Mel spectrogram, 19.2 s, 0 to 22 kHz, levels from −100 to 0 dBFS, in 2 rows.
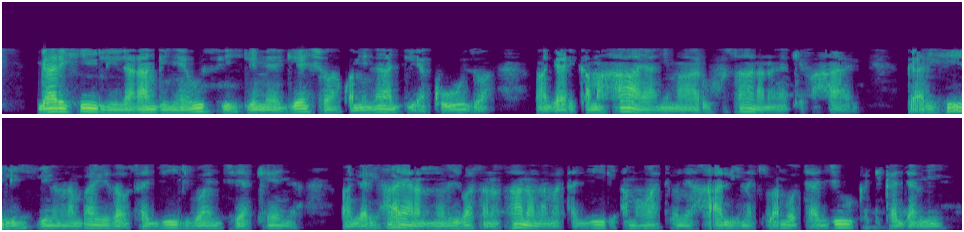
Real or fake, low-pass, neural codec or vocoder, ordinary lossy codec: fake; 7.2 kHz; vocoder, 44.1 kHz, 80 mel bands, Vocos; AAC, 16 kbps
